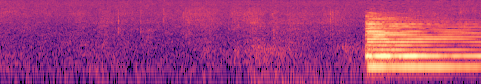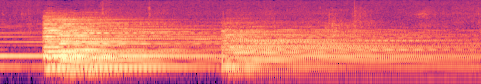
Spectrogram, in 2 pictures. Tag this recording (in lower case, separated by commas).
musical instrument, music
